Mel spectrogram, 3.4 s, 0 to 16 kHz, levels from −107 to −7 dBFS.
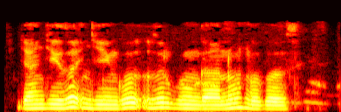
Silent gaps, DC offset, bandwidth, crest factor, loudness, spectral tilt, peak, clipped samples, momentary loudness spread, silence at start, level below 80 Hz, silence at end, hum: none; under 0.1%; 7.6 kHz; 14 dB; -20 LUFS; -8 dB/octave; -6 dBFS; under 0.1%; 4 LU; 0.15 s; -56 dBFS; 0.2 s; none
